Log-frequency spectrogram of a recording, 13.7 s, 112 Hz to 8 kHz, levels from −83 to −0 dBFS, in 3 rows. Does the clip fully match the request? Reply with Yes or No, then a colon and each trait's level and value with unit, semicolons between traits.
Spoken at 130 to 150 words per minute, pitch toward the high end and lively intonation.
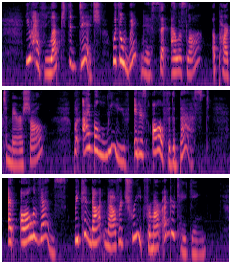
Yes: average, 140 wpm; very high, 295 Hz; wide, 8.9 semitones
